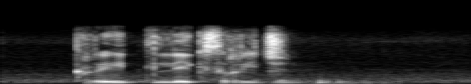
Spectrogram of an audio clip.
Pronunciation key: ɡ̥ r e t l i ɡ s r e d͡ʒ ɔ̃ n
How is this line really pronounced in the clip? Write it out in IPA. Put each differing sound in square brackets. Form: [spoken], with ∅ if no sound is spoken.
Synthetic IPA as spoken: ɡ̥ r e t l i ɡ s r [i] d͡ʒ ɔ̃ n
